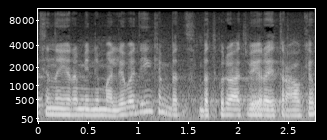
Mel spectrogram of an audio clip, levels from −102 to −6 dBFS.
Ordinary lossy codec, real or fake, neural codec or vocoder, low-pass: Opus, 64 kbps; fake; vocoder, 48 kHz, 128 mel bands, Vocos; 9.9 kHz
